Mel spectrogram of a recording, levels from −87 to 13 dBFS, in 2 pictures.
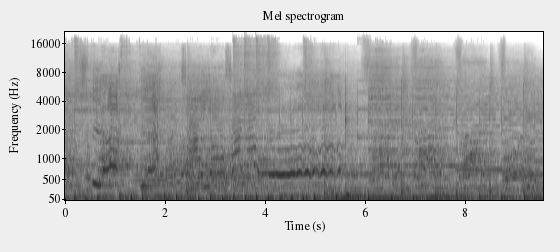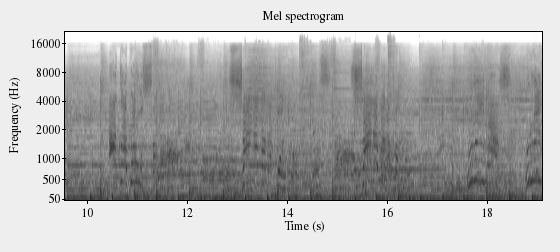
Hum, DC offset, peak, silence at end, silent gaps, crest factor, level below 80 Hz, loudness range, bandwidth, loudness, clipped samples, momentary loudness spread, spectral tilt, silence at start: none; under 0.1%; 0 dBFS; 0 s; none; 12 dB; -18 dBFS; 2 LU; 19 kHz; -13 LUFS; under 0.1%; 4 LU; -4.5 dB/octave; 0 s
